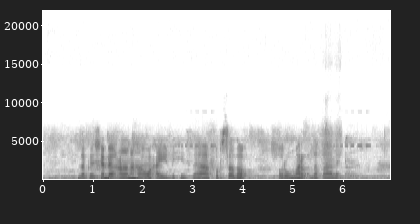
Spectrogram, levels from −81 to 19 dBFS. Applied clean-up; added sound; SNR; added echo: none; Alarm; 20 dB; none.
